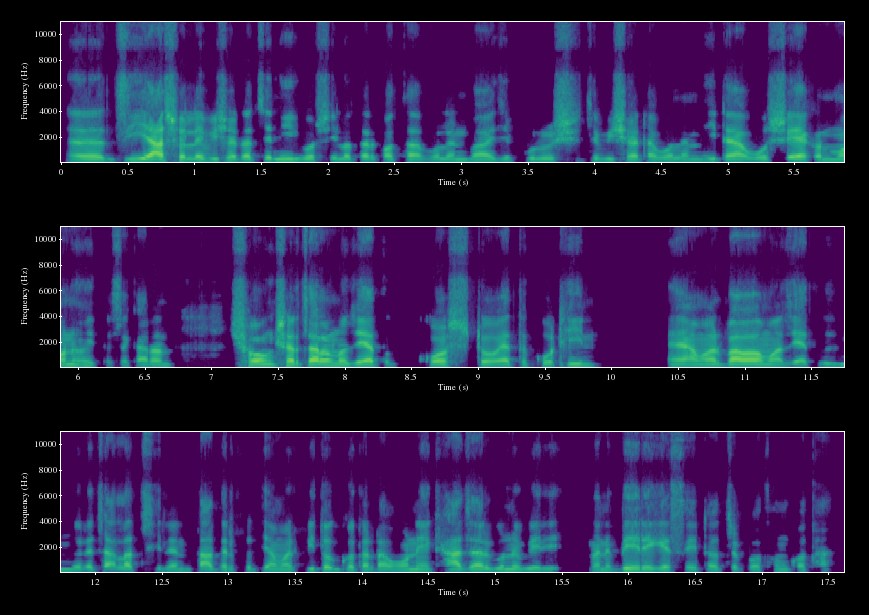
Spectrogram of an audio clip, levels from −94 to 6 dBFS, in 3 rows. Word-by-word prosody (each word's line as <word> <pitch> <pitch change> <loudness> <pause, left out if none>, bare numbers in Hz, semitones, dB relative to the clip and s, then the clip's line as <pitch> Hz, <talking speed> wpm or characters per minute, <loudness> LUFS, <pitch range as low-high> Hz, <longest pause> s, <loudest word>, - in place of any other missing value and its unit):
অ্যা 145 - +1 0.3
জি, 150 - -6 0.2
আসলে 155 +3 +3
বিষয়টা 130 +1 -1
হচ্ছে 130 - -3
নির্ভরশীলতার 120 +1 -3
কথা 115 0 -2 0.2
বলেন 110 0 -6
বা 105 - 0
এই - - -8
যে 105 - -8
পুরুষ 110 -1 -5 0.2
যে - - -7
বিষয়টা 105 0 -1
বলেন, 105 0 -6
এইটা 115 0 +2
অবশ্যই 110 +6 +2
এখন 110 - -4
মনে 115 0 +1
হইতেছে। 95 -2 -10
কারণ 105 +2 +1 0.6
সংসার 135 +3 +5
চালানো 150 0 +7
যে - - +7
এত 130 - -24 0.3
কষ্ট, 120 -2 +1 0.2
এত - - -16 0.2
কঠিন। 120 -2 -3 0.6
অ্যা 110 +1 +1
আমার 115 +1 +2
বাবা, 125 +1 +10
মা 115 - +2
যে - - -4
এতদিন 120 -1 -13
ধরে 115 +1 -4
চালাচ্ছিলেন, 115 -3 -3 0.2
তাদের 105 0 -1
প্রতি 110 - -13
আমার 110 0 -4
কৃতজ্ঞতাটা 135 -7 -4 0.2
অনেক 110 -1 -4
হাজার 110 +1 +2
গুণে 120 0 -3
বেড়ে 105 -1 -5 0.3
মানে 105 -1 -4
বেড়ে 120 -2 +2
গেছে 110 -1 -3
এটা 100 - -11
হচ্ছে - - -10
১ম 105 +1 -10
কথা। 95 - -10
115 Hz, 175 wpm, -26 LUFS, 110-125 Hz, 0.6 s, বাবা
